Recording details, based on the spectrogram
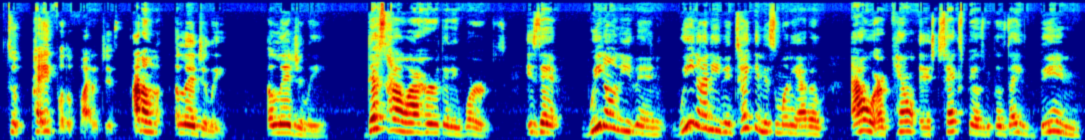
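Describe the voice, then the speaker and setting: Woman, American accent, a bit high-pitched, rambling, blunt, swears, checks in with "right?". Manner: rambling, loses her train of thought, blunt and profane; talks things through with hypotheticals and "right?" checks. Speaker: solo vlogger. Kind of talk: casual political rant.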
